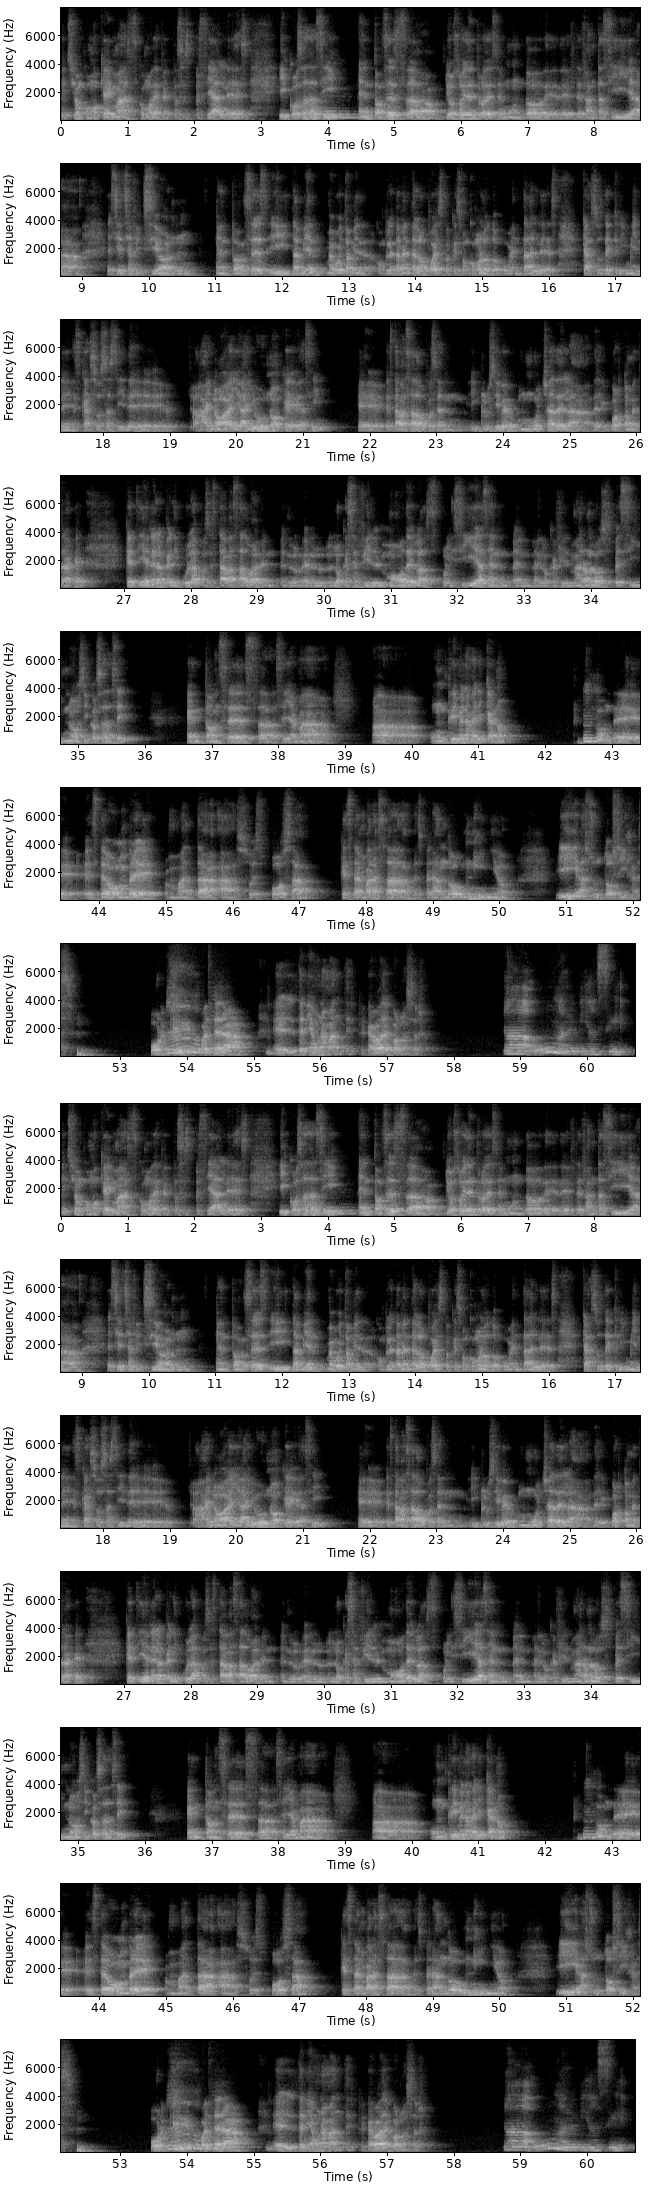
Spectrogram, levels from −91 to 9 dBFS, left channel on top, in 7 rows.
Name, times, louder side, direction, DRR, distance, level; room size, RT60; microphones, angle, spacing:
voice 1, 0.0-4.2 4.5-10.7 11.0-19.0 19.3-21.3 21.8-35.7 36.6-39.0 39.4-41.4 42.8-47.1 47.6-50.1 50.4-52.3 53.5-54.8 55.3-56.5 56.7-57.6, equal, ahead, -2 dB, 0.6 m, -25 dB
voice 2, 3.7-4.5 42.6-42.9 53.7-54.8 58.7-60.5, left 2 dB, 85° left, 0 dB, 0.8 m, -26 dB
2.6 x 2.3 x 3.4 m, 0.62 s
head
